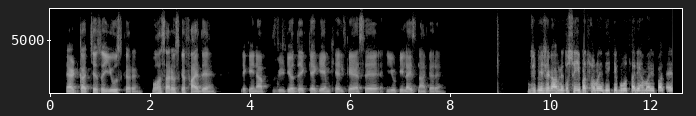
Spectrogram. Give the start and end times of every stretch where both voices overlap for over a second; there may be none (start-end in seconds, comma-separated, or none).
none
